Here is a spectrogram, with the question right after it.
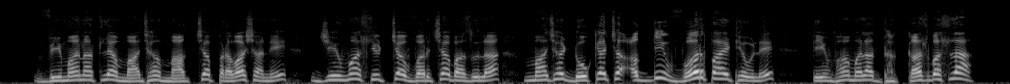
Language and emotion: Marathi, surprised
